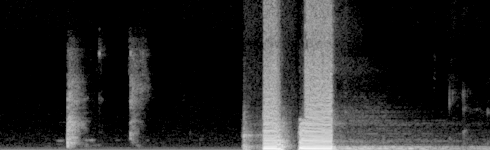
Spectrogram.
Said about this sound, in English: I forgot my shift plus P makes funny mic and shift plus Y makes his echo. I didn't mean to do that.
